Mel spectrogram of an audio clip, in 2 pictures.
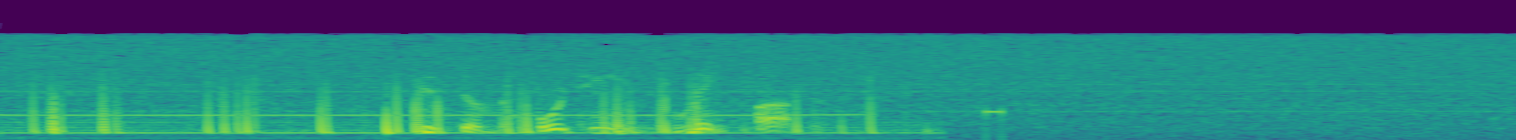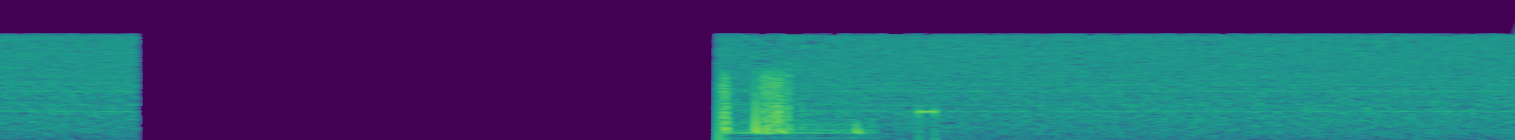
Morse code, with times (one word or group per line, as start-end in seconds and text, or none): none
